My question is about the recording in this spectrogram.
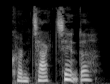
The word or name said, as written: kontaktcenter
